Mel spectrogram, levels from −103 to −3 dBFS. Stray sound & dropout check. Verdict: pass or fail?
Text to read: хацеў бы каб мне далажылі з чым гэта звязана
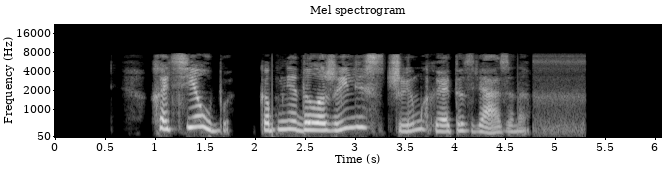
pass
